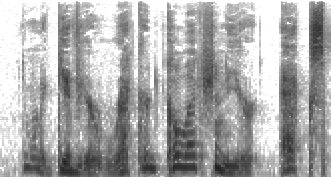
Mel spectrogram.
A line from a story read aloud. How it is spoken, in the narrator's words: Brian sputtered, incredulous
